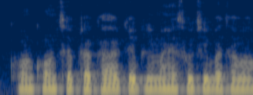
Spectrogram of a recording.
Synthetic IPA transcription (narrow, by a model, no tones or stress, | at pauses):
kɔːnkɔːnsepɾɐkaːɾkebʱimɛ̃ːɦsuːt͡ʃibɐt̪aːʋa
